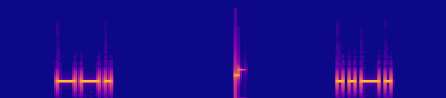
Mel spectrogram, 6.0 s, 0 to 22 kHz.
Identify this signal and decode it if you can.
Morse code, heard as a keyed tone, about 15 wpm, 700 Hz. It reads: G F
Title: Single Letters - Phonetic Pronunciation 15wpm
